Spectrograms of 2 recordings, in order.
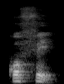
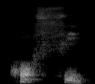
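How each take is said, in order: First: The final vowel sounds like 'eh'. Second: The final vowel sounds like 'ee'. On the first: The speaker calls it wrong. "It's not like coffee" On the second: The speaker calls it right. "but coffee. Because double E carries the E sound"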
